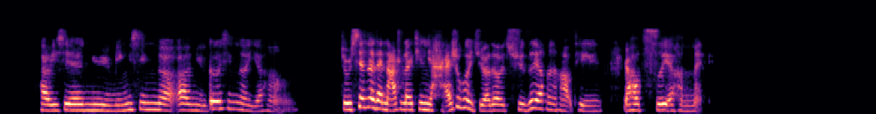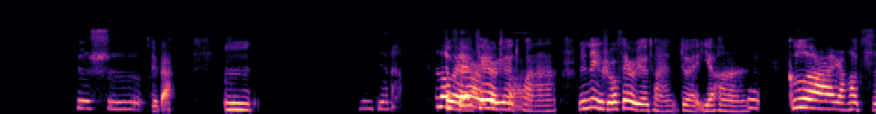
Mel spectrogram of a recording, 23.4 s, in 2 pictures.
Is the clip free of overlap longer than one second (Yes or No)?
No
